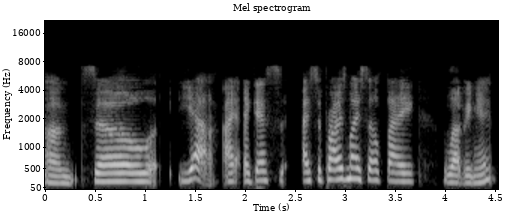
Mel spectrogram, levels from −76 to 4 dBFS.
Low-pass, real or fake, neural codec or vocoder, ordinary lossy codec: 7.2 kHz; fake; codec, 44.1 kHz, 2.6 kbps, DAC; MP3, 48 kbps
